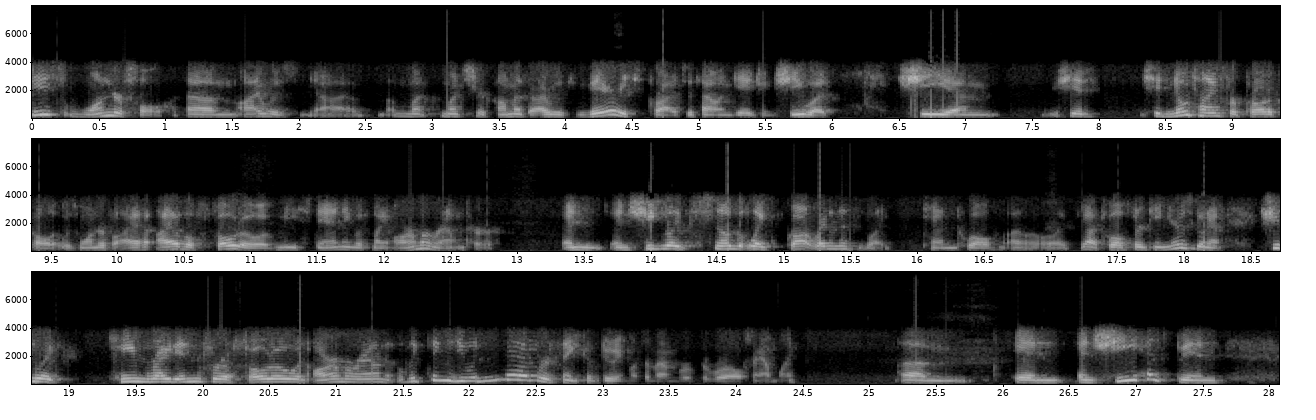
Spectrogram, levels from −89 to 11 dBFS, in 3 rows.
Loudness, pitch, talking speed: -26 LUFS, 190 Hz, 215 wpm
